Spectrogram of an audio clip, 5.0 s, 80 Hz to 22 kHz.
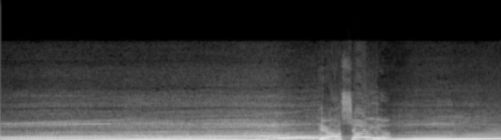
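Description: A Yamaha R6 motorcycle pulls hard through one gear, its engine whine climbing steadily in pitch, close and loud, then a quick shift blip before the tone rises again, with a rider talking over it.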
